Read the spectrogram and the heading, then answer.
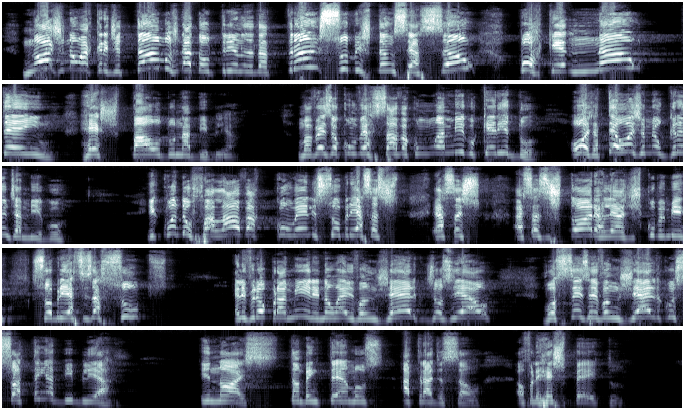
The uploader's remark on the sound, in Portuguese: CULTO AO VIVO – SANTA CEIA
